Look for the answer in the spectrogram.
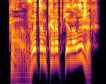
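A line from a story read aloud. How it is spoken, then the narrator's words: Skeptical snort. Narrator (Russian): хмыкнул Родион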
